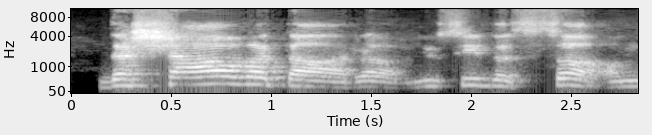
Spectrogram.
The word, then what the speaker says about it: dashavatara: You don't say dasavatara. If it's the bunny is missing, the line is missing on the head, then how will you pronounce it? Dasavatara. But if it's the line is there, dashavatara. So you don't put the dot, it's not dashavata, right? You don't put the dot below because it's not cut off. Dashavata, dashavata. No, it is dashavatara.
